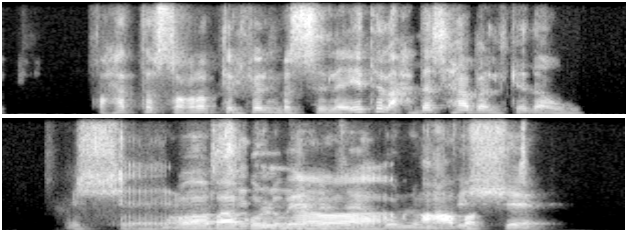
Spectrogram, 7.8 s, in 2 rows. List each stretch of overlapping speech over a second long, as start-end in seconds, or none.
5.1-7.0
